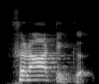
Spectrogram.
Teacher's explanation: Second syllable is pronounced with a greater force comparing with other syllables. And also this word ends with IC suffix. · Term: primary stress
